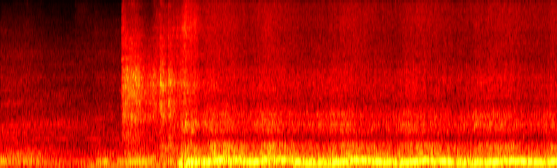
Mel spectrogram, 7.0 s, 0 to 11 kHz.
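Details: Cold start of a restored 1966 Dodge Coronet with a 440 block and Hemi heads built to 572: a crank, then it catches into a loud, deep, lumpy idle with quick throttle blips. Sounds healthy.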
